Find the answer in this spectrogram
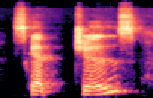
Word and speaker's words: sketches: ch sketches and then any word that ends in ch when we make it into the verb form or the plural that has the es ending is going to have and a z sound at the end chiz skip sketches sketches so lax and short on that sound and then voiced she sketches uh she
